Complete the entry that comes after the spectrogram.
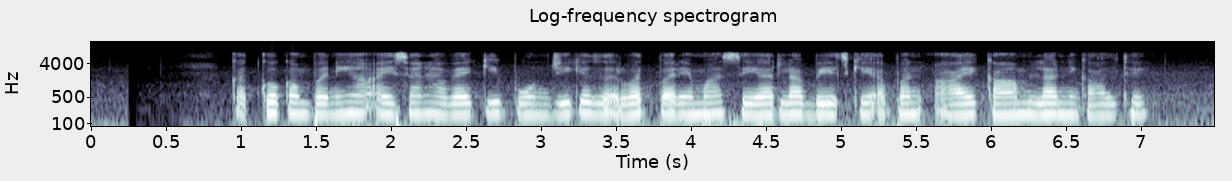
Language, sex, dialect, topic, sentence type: Chhattisgarhi, female, Central, banking, statement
